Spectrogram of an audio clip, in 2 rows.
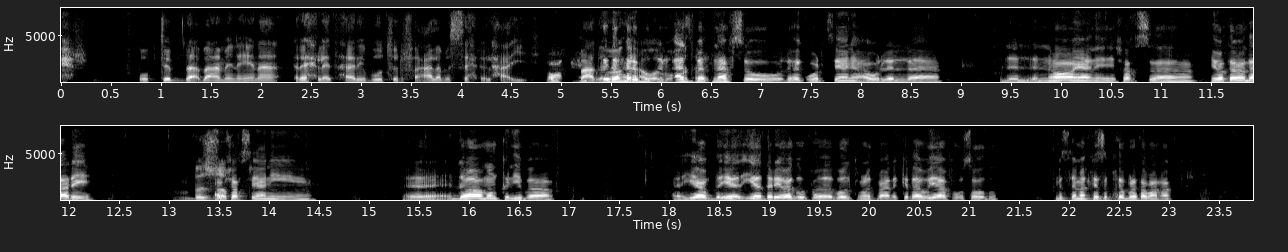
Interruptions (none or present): present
